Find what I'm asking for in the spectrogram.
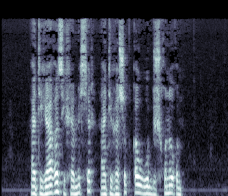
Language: Kabardian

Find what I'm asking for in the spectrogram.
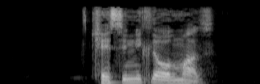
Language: Turkish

